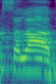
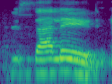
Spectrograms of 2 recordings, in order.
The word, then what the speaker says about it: salad: इट इज नॉट सलाद, okay? सैलेड।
